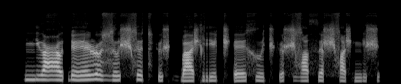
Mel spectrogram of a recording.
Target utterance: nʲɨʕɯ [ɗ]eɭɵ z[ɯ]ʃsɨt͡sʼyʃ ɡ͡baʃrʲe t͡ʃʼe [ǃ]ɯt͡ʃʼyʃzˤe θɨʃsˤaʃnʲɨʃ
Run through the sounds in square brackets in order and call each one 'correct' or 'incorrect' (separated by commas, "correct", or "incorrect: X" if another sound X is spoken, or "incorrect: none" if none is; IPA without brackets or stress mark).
correct, correct, incorrect: x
